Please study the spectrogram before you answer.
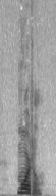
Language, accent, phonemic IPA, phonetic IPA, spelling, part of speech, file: English, US, /ˈmɔɹ.təl/, [ˈmɔɹ.ɾɫ̩], mortal, adjective / noun / adverb, En-us-mortal.ogg
- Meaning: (adjective) 1. Susceptible to death by aging, sickness, injury, or wound; not immortal 2. Causing death; deadly, fatal, killing, lethal (now only of wounds, injuries etc.) 3. Punishable by death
